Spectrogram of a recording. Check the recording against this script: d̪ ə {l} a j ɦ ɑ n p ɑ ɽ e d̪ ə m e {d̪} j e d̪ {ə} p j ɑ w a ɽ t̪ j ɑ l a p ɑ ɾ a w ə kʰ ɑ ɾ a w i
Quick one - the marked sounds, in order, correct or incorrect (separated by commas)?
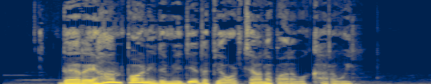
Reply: incorrect, correct, correct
